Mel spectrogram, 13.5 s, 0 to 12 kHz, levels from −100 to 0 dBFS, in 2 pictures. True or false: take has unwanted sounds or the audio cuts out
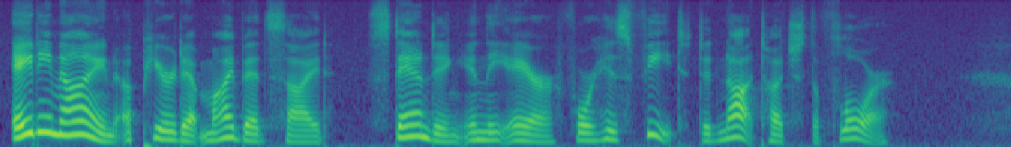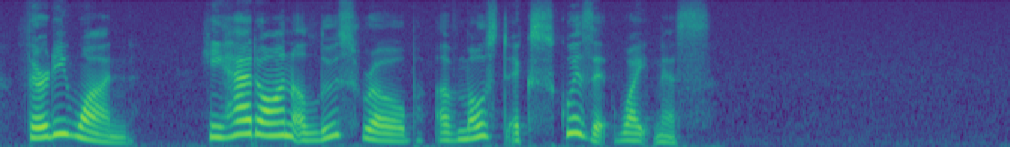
false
